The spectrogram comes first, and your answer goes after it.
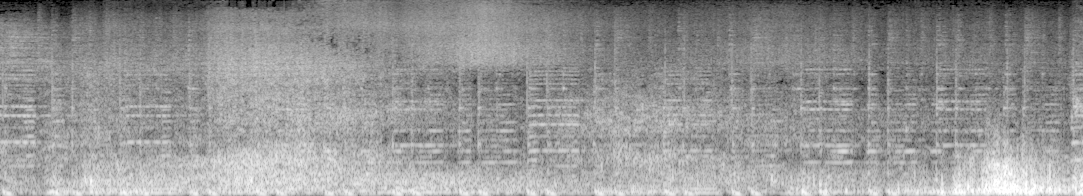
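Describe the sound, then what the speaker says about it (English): Sea water rolls back over a stony beach, a continuous hissing, crackling wash of surf that swells and recedes, growing louder near the end. "You hear that crackling? That's the sound of the water rolling back from the stones."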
